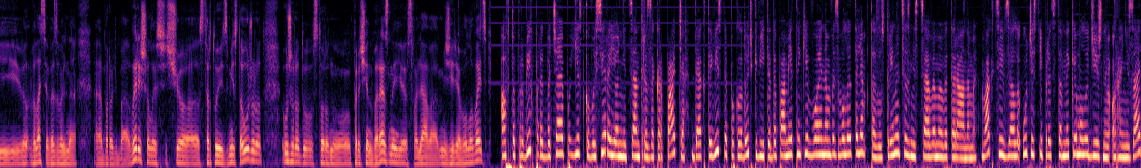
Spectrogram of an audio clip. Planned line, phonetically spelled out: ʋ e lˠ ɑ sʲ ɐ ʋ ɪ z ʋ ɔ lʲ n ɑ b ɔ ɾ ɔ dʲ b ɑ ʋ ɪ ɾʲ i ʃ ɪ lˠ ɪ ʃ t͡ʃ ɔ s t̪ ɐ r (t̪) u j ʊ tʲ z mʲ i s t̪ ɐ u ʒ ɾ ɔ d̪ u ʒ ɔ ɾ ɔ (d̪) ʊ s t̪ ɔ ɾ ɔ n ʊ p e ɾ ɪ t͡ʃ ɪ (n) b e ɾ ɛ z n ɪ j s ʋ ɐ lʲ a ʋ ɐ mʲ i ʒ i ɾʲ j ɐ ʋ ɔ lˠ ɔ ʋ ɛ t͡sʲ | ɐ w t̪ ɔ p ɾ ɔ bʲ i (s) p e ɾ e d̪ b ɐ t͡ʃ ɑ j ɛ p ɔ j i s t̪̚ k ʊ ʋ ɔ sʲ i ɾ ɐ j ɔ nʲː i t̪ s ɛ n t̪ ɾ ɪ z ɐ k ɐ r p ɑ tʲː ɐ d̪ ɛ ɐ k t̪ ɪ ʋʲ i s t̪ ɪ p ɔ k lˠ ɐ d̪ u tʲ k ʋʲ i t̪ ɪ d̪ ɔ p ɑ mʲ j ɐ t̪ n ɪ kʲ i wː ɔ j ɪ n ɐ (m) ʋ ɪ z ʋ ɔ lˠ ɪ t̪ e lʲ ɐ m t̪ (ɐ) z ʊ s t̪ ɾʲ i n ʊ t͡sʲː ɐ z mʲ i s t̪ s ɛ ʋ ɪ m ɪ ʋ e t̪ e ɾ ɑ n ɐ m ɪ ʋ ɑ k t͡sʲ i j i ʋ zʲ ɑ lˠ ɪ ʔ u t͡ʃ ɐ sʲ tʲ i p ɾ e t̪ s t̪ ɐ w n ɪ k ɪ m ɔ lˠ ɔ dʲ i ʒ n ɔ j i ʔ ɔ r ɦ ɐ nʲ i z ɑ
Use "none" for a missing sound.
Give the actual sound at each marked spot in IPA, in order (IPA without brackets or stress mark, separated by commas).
t̪, d̪, n, x, m, ɐ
